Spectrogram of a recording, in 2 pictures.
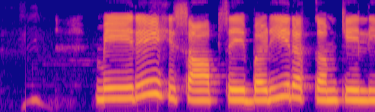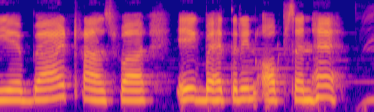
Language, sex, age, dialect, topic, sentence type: Hindi, female, 25-30, Garhwali, banking, statement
